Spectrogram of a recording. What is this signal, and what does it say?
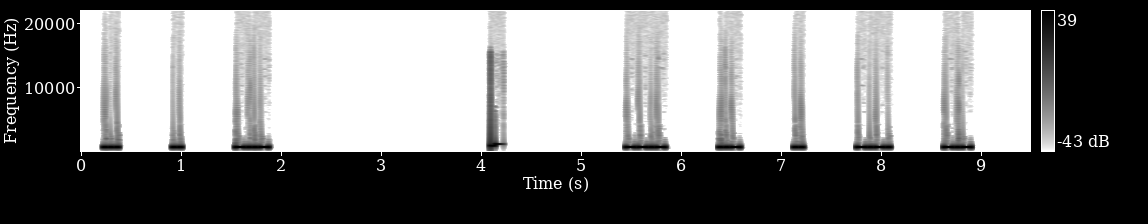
Morse code, heard as a keyed tone, about 37 wpm, spaced as for 14 wpm, 690 Hz. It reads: SIX QUICK
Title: 6x Character Spacing - Top 500 Words - 40wpm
